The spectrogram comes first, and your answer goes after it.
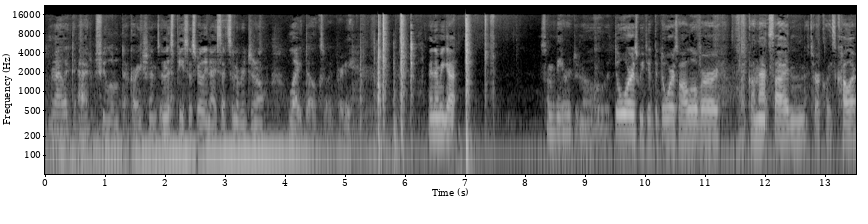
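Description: A woman at a fairly quick pace against loud background noise. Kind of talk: casual vlog chat. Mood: relaxed and proud. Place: home room. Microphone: phone near.

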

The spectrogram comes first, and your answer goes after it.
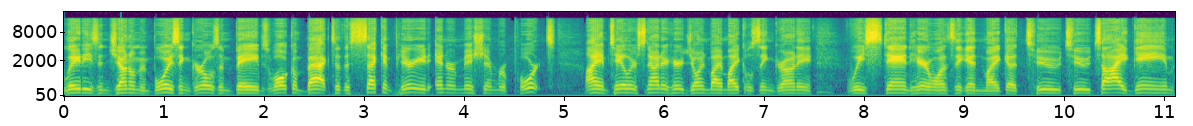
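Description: Moderately paced, a man talks at a fairly high pitch. He has a plain, everyday voice. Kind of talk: live sports commentary. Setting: rink broadcast, live game. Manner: upbeat showman tone with quips.

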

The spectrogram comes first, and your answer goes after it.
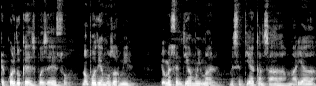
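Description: A man speaks in a plain, everyday voice at medium pitch. His pace is fairly slow and his intonation fairly even. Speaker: storyteller reading a viewer-submitted true story. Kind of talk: ghost story telling, first-person horror narration.

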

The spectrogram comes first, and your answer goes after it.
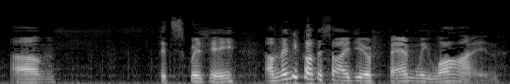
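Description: Speaking at a moderate pace with ordinary pitch variation, a man talks in an Australian accent. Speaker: university lecturer. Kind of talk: lecture. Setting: classroom with small studio audience. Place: classroom.

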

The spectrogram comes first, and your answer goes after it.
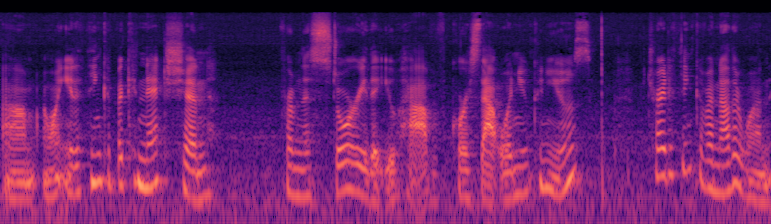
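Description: Light background noise accompanies a woman speaking at a moderate pace. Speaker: teacher. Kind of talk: read-aloud to children. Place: classroom. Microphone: phone near.

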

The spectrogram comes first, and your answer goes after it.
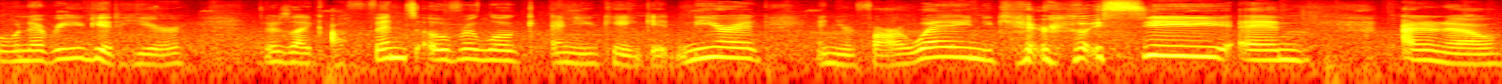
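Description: A woman talks at a fairly quick pace, the sound dry with no echo and with noticeable background noise. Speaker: travel vlogger. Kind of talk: casual vlog chat. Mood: mildly disappointed, candid. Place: open country. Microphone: phone near.

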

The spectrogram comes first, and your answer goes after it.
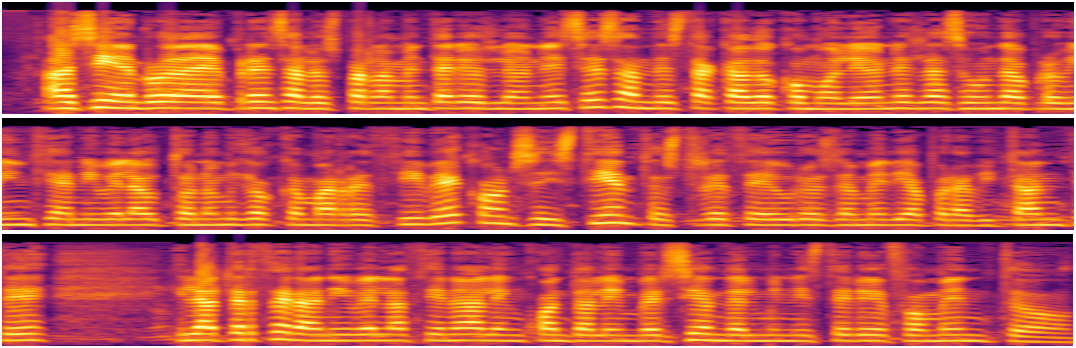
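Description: Talking at a very fast pace with hardly any pauses, the speaker comes through over noticeable background noise. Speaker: news reporter. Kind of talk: news reading. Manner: formal, even, measured delivery.

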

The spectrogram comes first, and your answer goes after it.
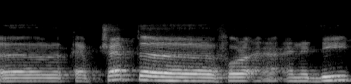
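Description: The speaker has an Italian accent. Audible room echo surrounds the voice. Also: man. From Italy. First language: Italian (speaking Portuguese). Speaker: professor of physics. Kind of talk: lecture. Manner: halting. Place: home room. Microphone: webcam.

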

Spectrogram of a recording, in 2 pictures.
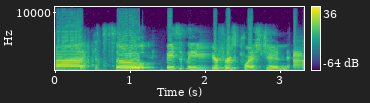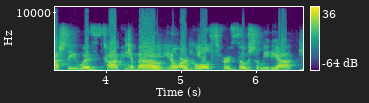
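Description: The pace is fairly slow as a woman speaks. Her pitch variation is ordinary. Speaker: guest. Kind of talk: interview answer. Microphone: video call.

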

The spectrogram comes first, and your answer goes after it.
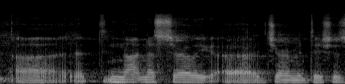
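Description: A man's speech carries audible room echo. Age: 50s. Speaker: actor. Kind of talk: press conference answer. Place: hall. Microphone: podium.

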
